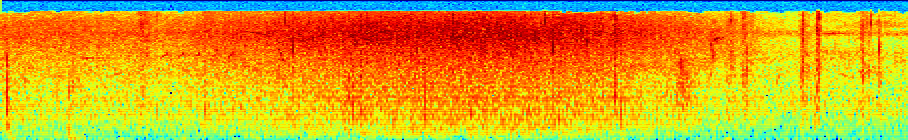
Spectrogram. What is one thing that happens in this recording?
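A fountain splashes and trickles nearby.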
